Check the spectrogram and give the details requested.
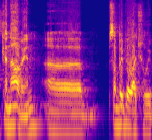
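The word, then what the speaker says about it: Cynefin: this uh uh this uh uh well it's pronounced canavin uh some people actually pronounce it as a sinophan but it's a matter of how you spell it.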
